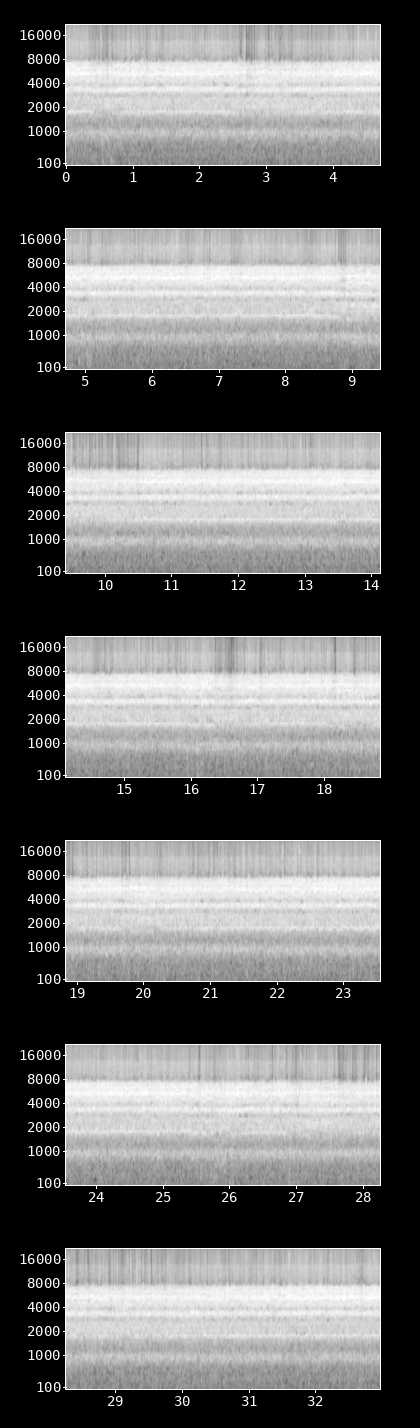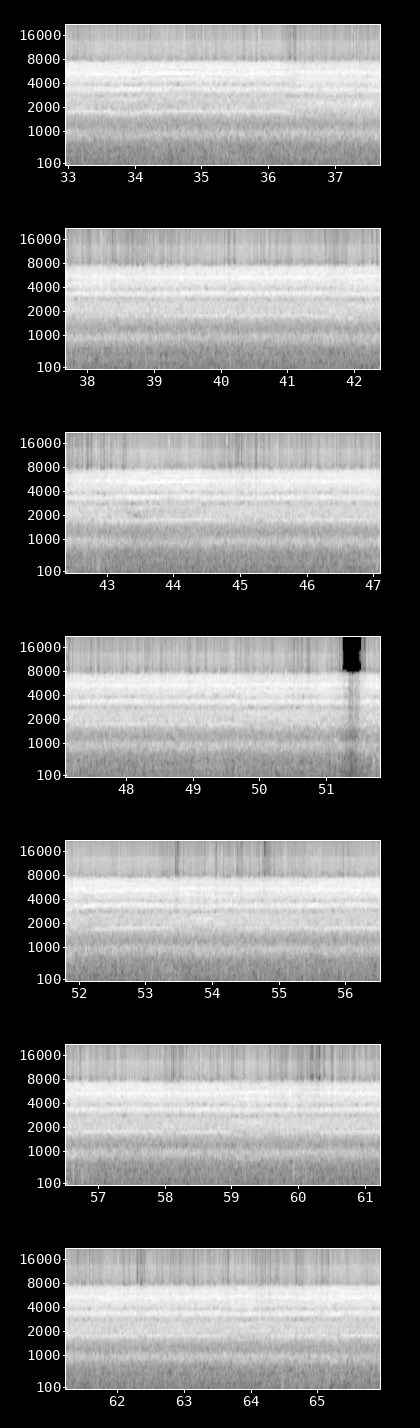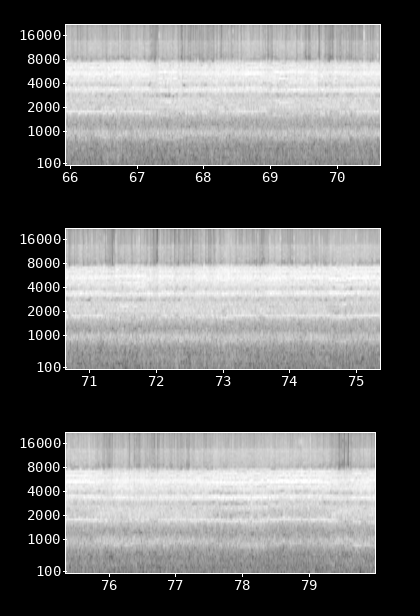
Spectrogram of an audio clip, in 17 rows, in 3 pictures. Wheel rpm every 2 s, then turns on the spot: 230, 230, 230, 240, 230, 230, 230, 230, 230, 230, 230, 230, 230, 220, 230, 230, 230, 230, 220, 230, 240, 230, 230, 230, 230, 160, 220, 230, 230, 230, 230, 230, 230, 230, 230, 230, 230, 230, 230, 230.
none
